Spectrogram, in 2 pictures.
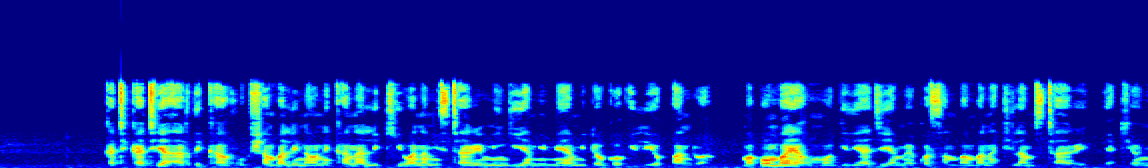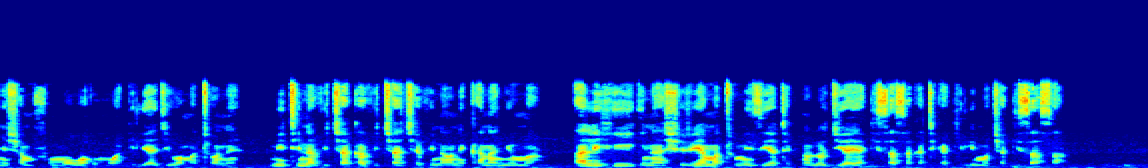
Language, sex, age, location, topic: Swahili, male, 18-24, Nairobi, agriculture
